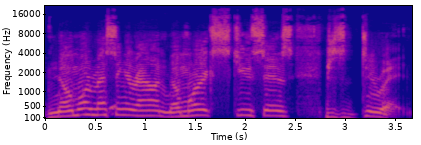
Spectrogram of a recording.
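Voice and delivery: mock forceful, stern voice, loud and high. Recounting a private talk, the speaker imitates a fellow former college athlete's loud voice. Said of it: "he has like this really loud voice".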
